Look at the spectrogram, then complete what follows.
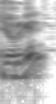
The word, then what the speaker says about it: Jürgen: te identificas Okay Eh bueno se pronuncia jurgen eh sea que lo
